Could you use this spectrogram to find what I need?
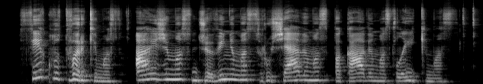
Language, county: Lithuanian, Utena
